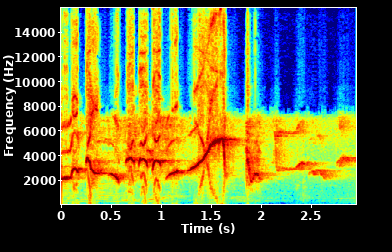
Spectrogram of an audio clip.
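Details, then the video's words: Captive oriental magpie-robin sings a quick string of warbled whistles ending in a long rising whistle, then soft trailing notes, in the ngentrok style. "RAJA NGENTROK!!! Kacer super kicau"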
